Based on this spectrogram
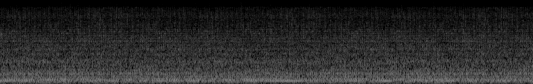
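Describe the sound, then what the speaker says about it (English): A dive bomber's engine drones without a break in a Task Force Admiral naval air game, a dense, even propeller roar that holds steady and loud with no pauses. "so here's our dive bomber"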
